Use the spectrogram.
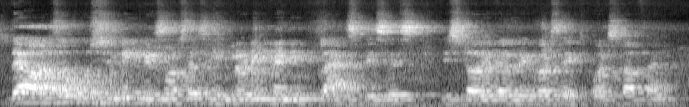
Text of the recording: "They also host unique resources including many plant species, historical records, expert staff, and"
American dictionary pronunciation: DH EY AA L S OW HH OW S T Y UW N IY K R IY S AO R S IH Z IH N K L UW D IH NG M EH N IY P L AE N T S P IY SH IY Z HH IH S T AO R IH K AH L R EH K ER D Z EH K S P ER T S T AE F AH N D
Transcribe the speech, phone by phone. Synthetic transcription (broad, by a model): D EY AA L S OW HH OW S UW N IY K R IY S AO R S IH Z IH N K L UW D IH NG M EH N IY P L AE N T S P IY S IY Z HH IH S T AO R IH K AH L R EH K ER D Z EH K S P ER T S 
